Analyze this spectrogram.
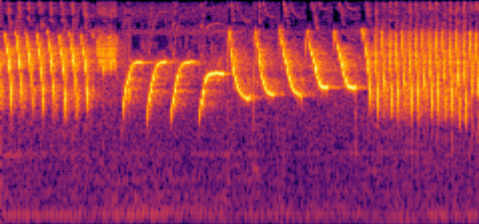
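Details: Canary singing as a lure for other canaries learning to sing: a quick trill, then a series of upward-swooping and downward-sweeping whistled notes about three per second, ending in a dense rapid roll.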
